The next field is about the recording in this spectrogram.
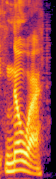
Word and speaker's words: Knauer: So you pronounce the Knauer. I'm going to say Knauer. And that is what an entitled surname. Knauer. As if you are the person who get to decide who knows and who doesn't. Trenton. So that's Trenton's problem. His surname, if it's mispronounced, sounds like Noah.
